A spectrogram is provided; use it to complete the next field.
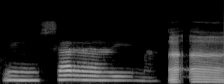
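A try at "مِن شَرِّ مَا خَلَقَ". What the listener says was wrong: Nah, kolkohnya ada khalaq, coba. Shinnya gedein.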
